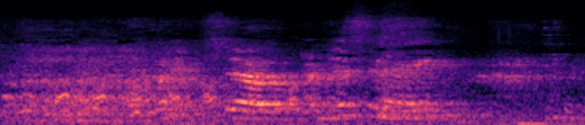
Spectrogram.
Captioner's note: audience laughing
